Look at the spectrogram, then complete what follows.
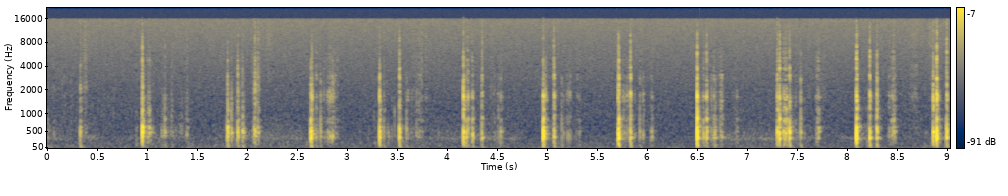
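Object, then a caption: Small closed cardboard box. Fingertips and nails tap and scratch the surface of a small, flat, closed, hollow blue paper-covered EMTEC cardboard box held in one hand. Quiet clusters of short, dry, papery taps and scratchy strokes come in irregular bursts, with a hollow midrange knock and no ring.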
